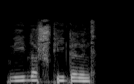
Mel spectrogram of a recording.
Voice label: "widerspiegelnd", German; adjectives

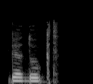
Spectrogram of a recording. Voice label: "geduckt", German; adjectives

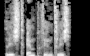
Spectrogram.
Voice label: "lichtempfindlich", German; adjectives

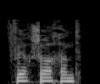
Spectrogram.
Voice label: "verschachernd", german; adjectives

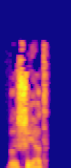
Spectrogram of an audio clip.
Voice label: "beschert", German; adjectives

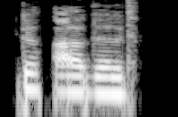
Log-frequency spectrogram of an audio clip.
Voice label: "geadelt", German; adjectives

